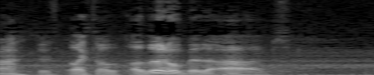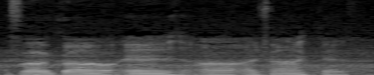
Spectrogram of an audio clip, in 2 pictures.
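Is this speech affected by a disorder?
Yes: tongue cancer surgery.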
